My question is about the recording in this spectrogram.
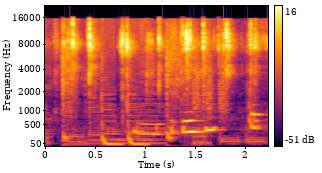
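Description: Background music with a steady bass line, a child's voice briefly, and light clicks and crinkles from a small plastic candy packet being handled.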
